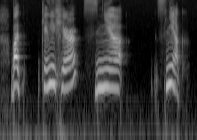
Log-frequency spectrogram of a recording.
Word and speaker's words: снег: Snow for me, снег. But can you hear? Снег. Снег. I can pronounce it like k at the end, but you write it like g.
